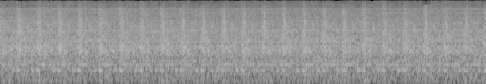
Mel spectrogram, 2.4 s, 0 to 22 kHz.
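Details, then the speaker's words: 1960 Ford Starliner with a new Holley 600 CFM carburetor, after the distributor was moved: rapid, uneven popping and crackling like gunfire over a lumpy idle. The ignition timing is way early, so the engine runs rough while the distributor is adjusted. "so my grandpa moved around the distributor and then the engine started sound terrible did it always sound that bad that sounds really bad"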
